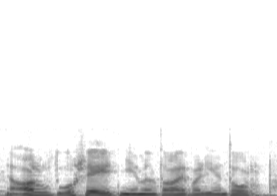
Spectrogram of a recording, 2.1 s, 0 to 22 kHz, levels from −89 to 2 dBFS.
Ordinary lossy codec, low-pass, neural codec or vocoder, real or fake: none; none; codec, 16 kHz, 16 kbps, FunCodec, trained on Chinese and English, 50 frames a second; fake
